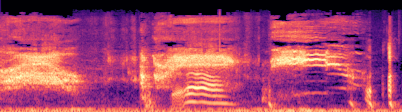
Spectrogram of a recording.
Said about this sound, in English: Do you want to hear them just... Only quickly, because they make me feel a little bit nauseous. Let me play my favourite ones of her brushing her teeth, getting the hiccups.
